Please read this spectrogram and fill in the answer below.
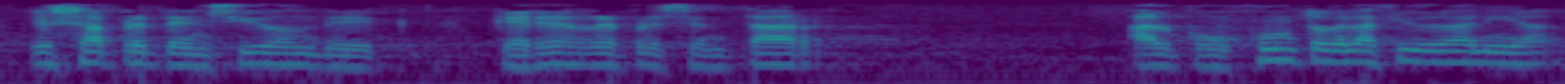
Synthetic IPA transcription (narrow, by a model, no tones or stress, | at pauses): e̞sapɾe̞t̪e̞nsjo̞nd̪e̞ke̞ɾe̞ɾre̞pɾe̞se̞nt̪aɾ | a̰lko̞ŋxunt̪o̞ð̞elaθjuðaðania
